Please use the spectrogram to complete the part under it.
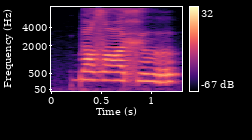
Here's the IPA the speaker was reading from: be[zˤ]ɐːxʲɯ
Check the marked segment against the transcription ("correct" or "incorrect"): correct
